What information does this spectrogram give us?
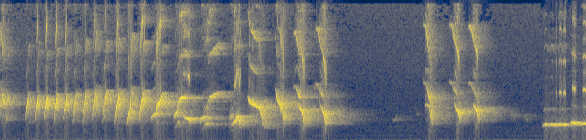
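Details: White-rumped shama singing a 'tembakan' lure: a long, quick string of about twenty high, clipped notes descending in pitch, a brief pause, a short twittering burst, then a clear whistle at the end.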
